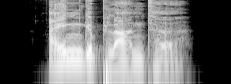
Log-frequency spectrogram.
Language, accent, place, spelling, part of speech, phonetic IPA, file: German, Germany, Berlin, eingeplante, adjective, [ˈaɪ̯nɡəˌplaːntə], De-eingeplante.ogg
- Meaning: inflection of eingeplant: 1. strong/mixed nominative/accusative feminine singular 2. strong nominative/accusative plural 3. weak nominative all-gender singular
